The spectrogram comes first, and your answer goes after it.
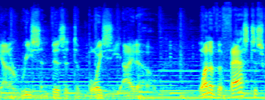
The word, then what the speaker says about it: Boise: three things i know about boise one it's pronounced boise all the natives have been saying you have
